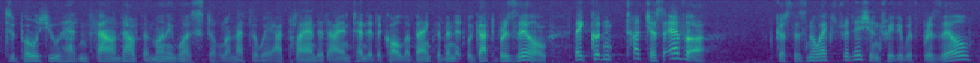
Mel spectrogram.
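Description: An actor playing a tense, desperate embezzling husband in a 1950s radio drama, speaking with urgent, confessional intensity. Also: male voice, lowish voice, sing-song, brisk, sharp tone, full character voice, poor audio. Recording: old radio broadcast, faint music.

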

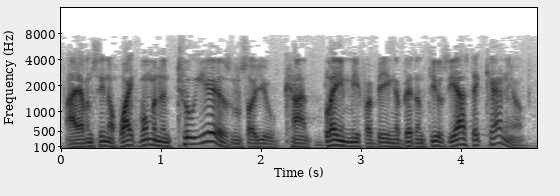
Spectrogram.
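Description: An actor playing a rugged, bold adventurer smitten with love, in dramatic, romantic 1940s radio style. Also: male voice, lowish voice, very animated, fast talker, slightly rough. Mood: eager, smitten. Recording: dull 1940s radio recording with music.

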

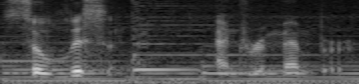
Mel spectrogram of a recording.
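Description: An actor playing a solemn corporate propaganda announcer, reading a scripted radio introduction. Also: male voice, on the low side, expressive, normal speed, music in the background, natural voice, poor audio. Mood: solemn, reassuring.

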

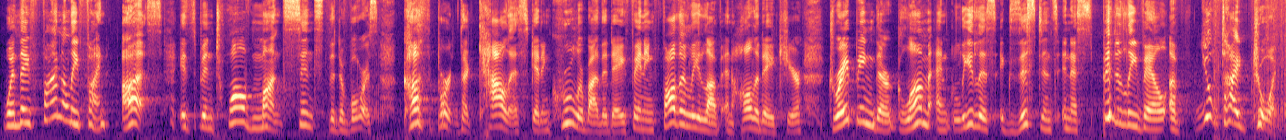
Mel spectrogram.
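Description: A woman's voice: on the high side, very animated, moderate pace, hardly any pauses. A woman playing an exasperated, indignant agency worker in an audio comedy, speaking with emphatic, wordy, theatrical scorn. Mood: scornful, indignant. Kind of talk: audio comedy fiction acting.

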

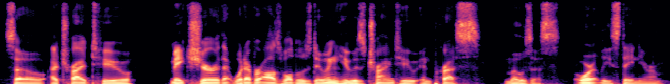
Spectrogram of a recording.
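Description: A man's voice: sits low, level tone, normal speed, no echo, clean studio sound. A man chatting casually as a cast member on a panel.

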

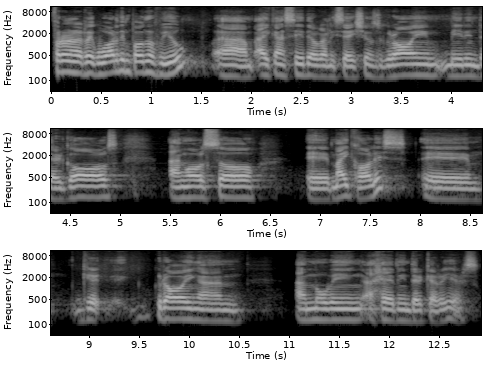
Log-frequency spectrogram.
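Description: A man's voice: medium pitch, flat delivery, unhurried, a little mellow. Guy in his 50s, explains stuff earnestly, says "right?" a lot. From Venezuela. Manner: earnest and explanatory, with many fillers and tag questions. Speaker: guest, industry consulting leader. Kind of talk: conversational interview answers.

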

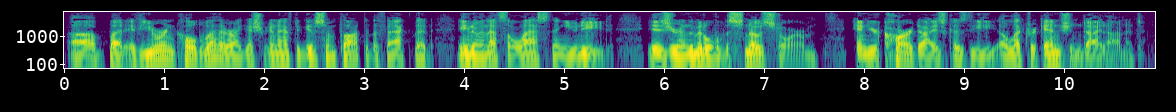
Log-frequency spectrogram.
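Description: Creaky, low-voiced American man hosting. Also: fairly quick, mellow, no echo. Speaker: talk show host. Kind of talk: casual tech and consumer news chat. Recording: dull lo-fi audio.

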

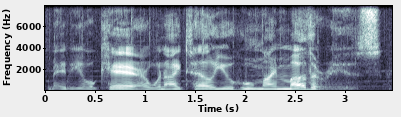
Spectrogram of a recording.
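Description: A man's voice: lowish voice, a little slow, darkish tone, no echo, soft background music, natural voice. A man playing a proud, defiant young demigod who boasts and stammers when caught out.

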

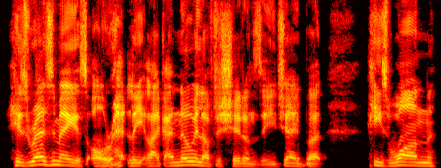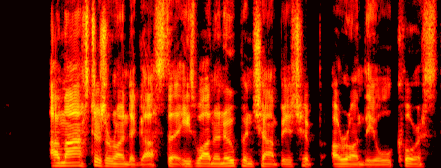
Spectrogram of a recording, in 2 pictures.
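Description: A man's voice: mid-range voice, moderate pace, dry recording, studio quality. A man co-hosting a casual sports roundtable, talking emphatically and bluntly with some casual swearing. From Europe. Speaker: podcast co-host.

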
